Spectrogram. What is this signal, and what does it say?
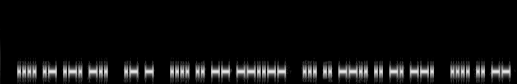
Morse code, heard as a keyed tone, about 46 wpm, 600 Hz. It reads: HARD AT HIM, SIZING HIM
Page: Never 47wpm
